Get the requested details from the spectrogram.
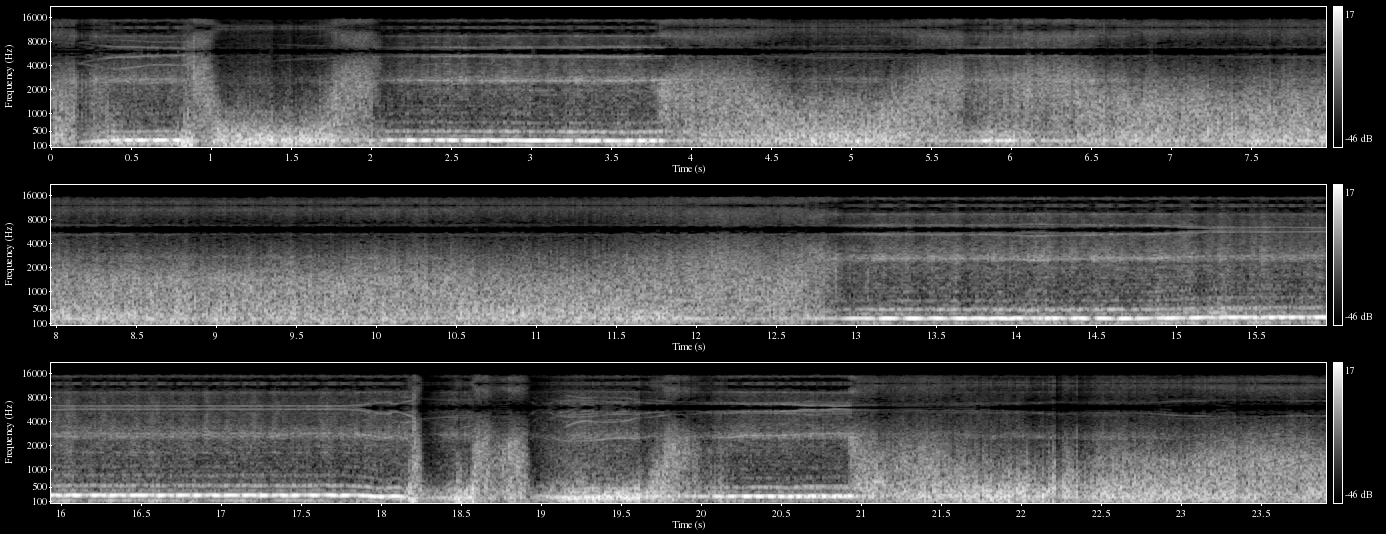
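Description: A small drone's motors buzz with a high whine that rises and falls in pitch.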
